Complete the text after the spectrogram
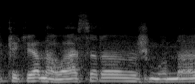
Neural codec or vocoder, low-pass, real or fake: none; 14.4 kHz; real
